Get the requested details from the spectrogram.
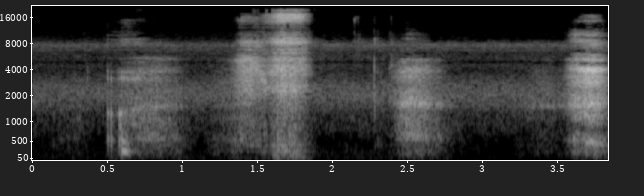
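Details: A woman with a cold has a sneezing fit at university and is unable to stifle the sneezes: messy sneezing.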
